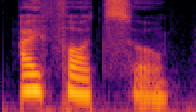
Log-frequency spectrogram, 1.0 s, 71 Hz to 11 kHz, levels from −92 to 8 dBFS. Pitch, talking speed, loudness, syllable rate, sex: 170 Hz, 185 wpm, -18 LUFS, 4.4 syllables/s, female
